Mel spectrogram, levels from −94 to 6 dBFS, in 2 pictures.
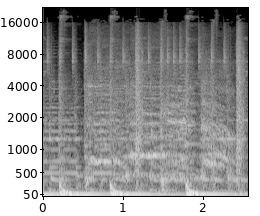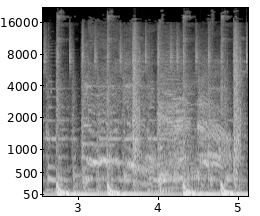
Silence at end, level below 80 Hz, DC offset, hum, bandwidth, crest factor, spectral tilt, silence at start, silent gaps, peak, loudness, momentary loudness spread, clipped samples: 0 s; -10 dBFS; 0.5%; none; 19.5 kHz; 8 dB; -4 dB/octave; 0 s; none; 0 dBFS; -11 LUFS; 3 LU; 0.5%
